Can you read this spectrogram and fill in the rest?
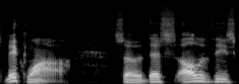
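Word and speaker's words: Mi'kmaq: the lower 48 as the mik mac but the actual pronunciation is mikwa so this all of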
